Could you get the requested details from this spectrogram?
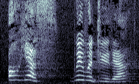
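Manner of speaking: put-on high, eager kids answering yes; eager children.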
